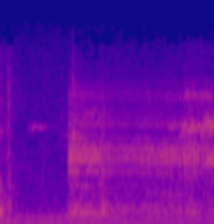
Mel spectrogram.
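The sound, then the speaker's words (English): A door lock being worked open: a faint click, then a steady mechanical grinding and whirring that continues at an even level for over a second, with no voices. “Here goes the lock. Now to open this door without making too much noise.”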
